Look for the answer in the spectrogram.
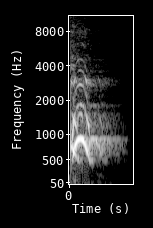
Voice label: "oh", Voice; ooh ahh

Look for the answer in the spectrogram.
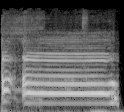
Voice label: "uh oh", Voice

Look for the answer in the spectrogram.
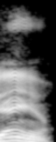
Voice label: "damn", expletives

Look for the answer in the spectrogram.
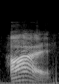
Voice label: "hi", male; Voice; expletives

